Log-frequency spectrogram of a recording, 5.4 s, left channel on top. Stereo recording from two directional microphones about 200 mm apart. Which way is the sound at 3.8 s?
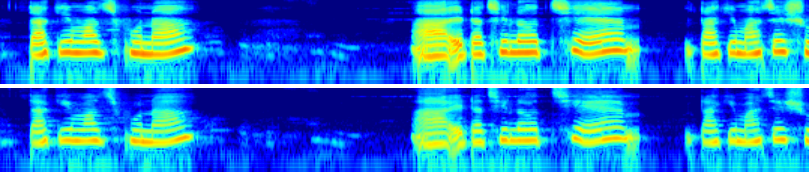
20° left (ahead or behind).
